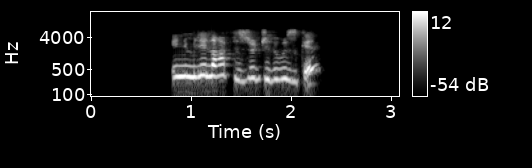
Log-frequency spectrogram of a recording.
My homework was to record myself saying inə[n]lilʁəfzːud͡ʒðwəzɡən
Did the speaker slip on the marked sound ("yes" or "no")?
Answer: yes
